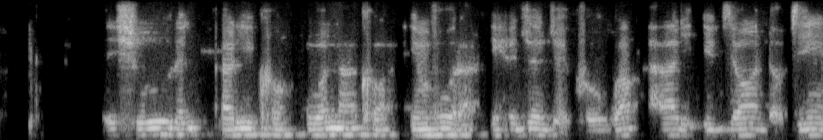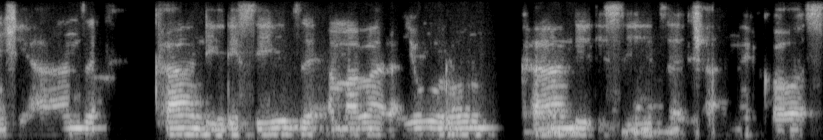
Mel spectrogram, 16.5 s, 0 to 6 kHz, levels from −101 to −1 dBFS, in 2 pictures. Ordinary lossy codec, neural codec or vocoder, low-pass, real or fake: Opus, 16 kbps; none; 5.4 kHz; real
